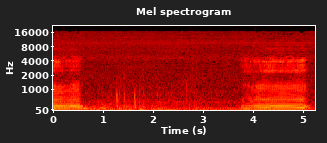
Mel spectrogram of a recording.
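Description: Two loud, buzzing snores on breaths in, a few seconds apart, with quieter breathing between; ordinary snoring in a sleeping dog.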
